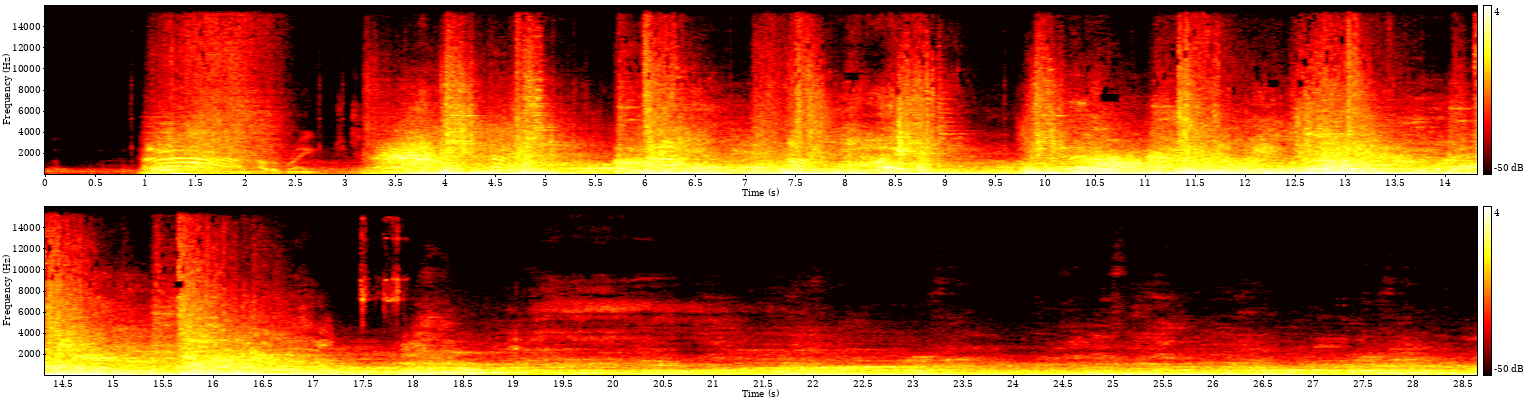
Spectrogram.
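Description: A man talks into a close microphone.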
